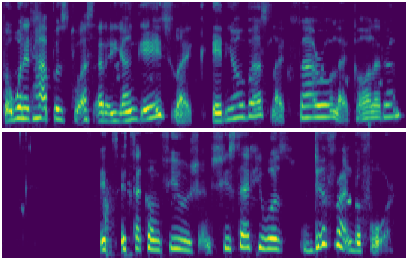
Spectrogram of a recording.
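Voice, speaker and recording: A woman's voice: on the high side, brisk, gravelly, mellow, no echo. A woman from Ethiopia with an Ethiopian accent, calling in and rambling through philosophical musings, often repeating words. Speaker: caller. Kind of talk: casual call-in chat.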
